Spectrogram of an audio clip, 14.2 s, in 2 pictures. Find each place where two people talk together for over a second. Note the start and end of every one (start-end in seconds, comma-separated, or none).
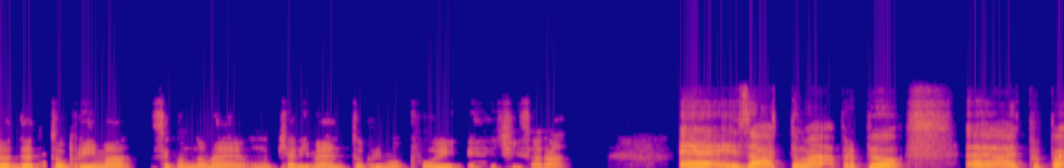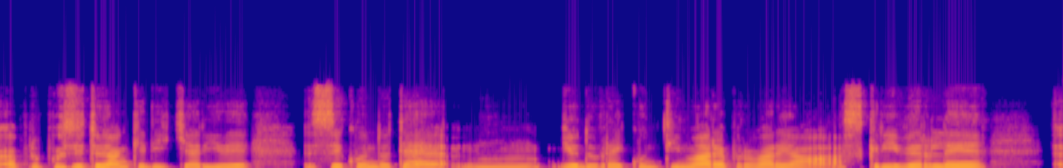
none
